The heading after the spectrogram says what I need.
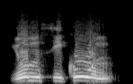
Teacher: قرأ شعبة بتخفيف السين وسكون الميم يمسكون، وقرأ حفص بفتح الميم وتشديد السين يمسكون.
